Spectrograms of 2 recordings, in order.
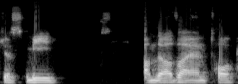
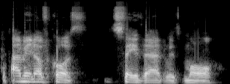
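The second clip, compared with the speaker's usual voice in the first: normal talking voice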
